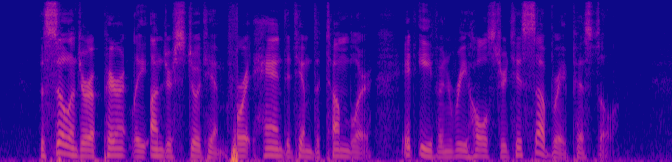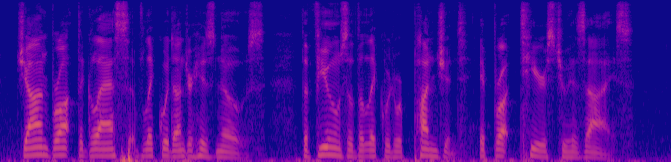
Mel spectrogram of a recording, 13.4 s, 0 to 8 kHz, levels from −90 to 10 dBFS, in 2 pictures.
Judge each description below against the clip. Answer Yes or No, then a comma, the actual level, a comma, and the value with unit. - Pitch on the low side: Yes, low, 115 Hz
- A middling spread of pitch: Yes, average, 3.6 semitones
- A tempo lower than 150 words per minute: No, average, 175 wpm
